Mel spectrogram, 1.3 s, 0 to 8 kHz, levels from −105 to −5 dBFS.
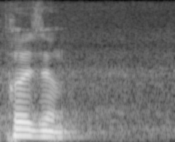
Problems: constant background noise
